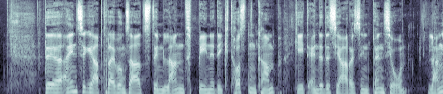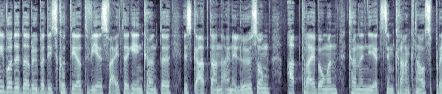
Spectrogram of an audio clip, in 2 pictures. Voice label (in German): radio nachrichten; orf radio vorarlberg; nachrichten 12-30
